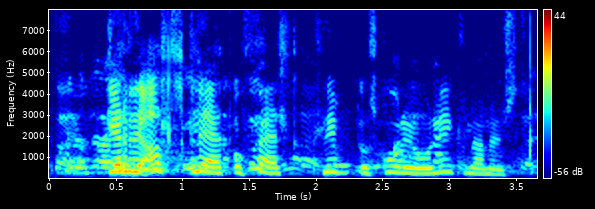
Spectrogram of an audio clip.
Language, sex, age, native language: Icelandic, male, 13, Icelandic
